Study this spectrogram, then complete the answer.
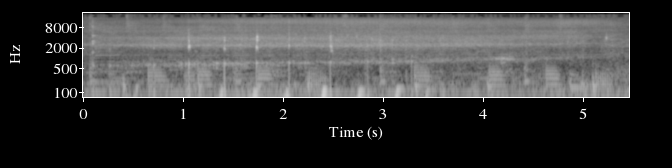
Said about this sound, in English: Sometimes pet nats are like crazy fizzy. Crazy fizzy. This isn't. You can hold it up to the microphone if you want while you're filling the glass.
